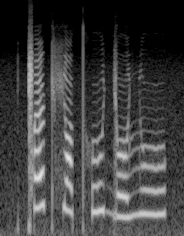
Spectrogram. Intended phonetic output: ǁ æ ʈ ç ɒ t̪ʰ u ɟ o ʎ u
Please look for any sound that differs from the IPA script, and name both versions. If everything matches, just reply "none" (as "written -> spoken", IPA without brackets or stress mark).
none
